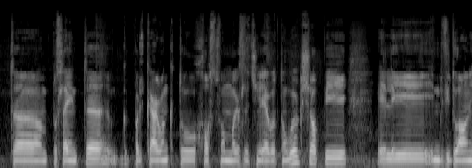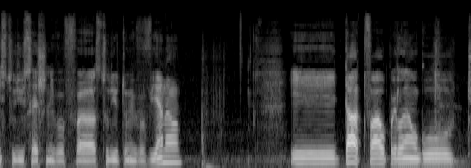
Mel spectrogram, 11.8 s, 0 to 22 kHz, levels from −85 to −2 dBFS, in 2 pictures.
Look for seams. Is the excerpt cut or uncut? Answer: uncut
